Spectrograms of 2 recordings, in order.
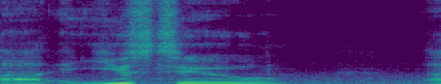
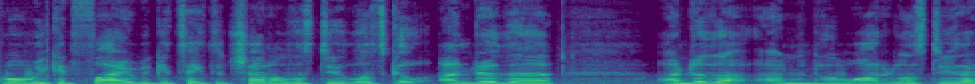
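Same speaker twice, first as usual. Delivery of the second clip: higher-pitched, eager buddy pitching an adventure; super excited; 6 semitones higher than usual. Retold or imitated. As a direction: imitate an excited friend urging everyone on. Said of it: "was super excited about it".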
